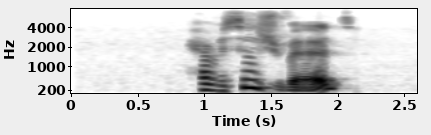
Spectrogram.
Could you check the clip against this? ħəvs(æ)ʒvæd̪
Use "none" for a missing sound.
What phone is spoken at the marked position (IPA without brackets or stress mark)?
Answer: æ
